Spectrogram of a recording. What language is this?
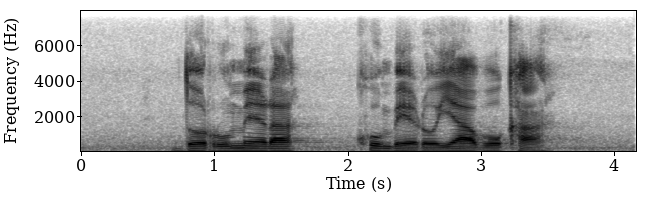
Venda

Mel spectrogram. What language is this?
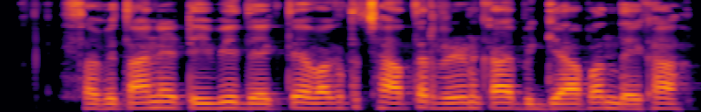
Hindi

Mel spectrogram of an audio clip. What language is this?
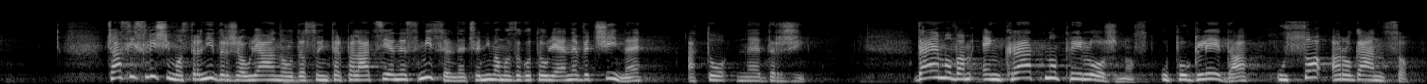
Slovenian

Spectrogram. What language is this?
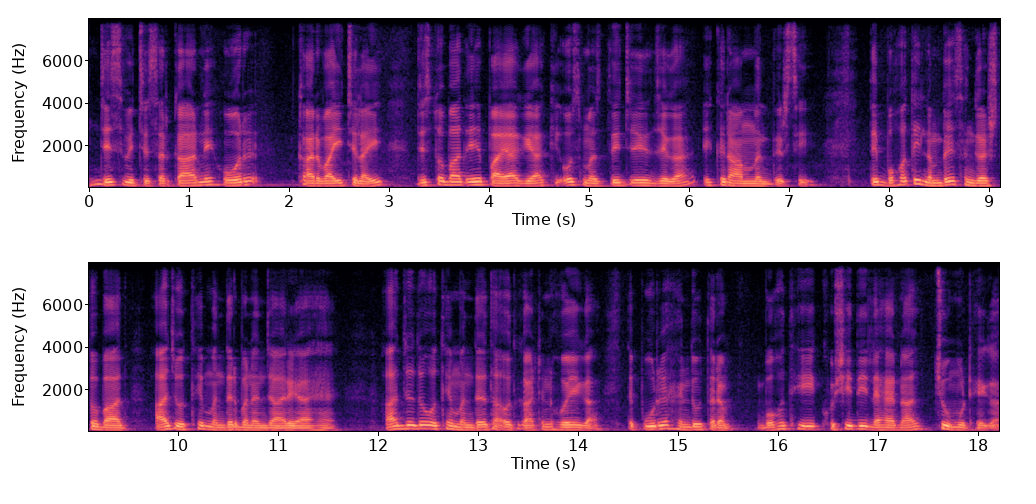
Punjabi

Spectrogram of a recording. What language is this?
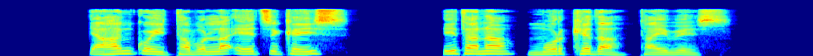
Gofa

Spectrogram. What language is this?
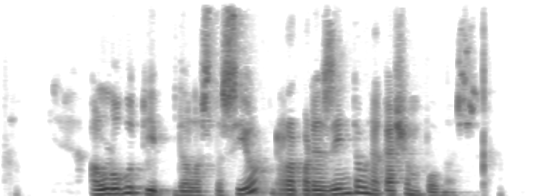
Catalan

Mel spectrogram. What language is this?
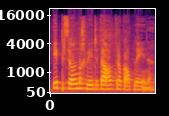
Swiss German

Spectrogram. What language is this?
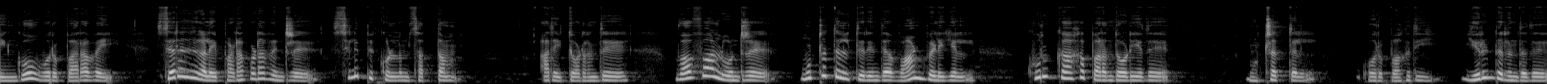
Tamil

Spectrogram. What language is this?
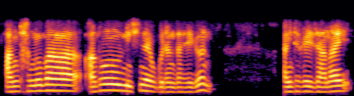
Bodo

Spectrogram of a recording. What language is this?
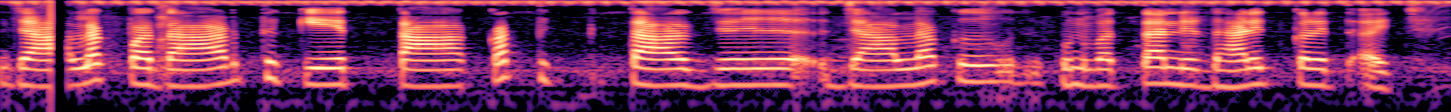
Maithili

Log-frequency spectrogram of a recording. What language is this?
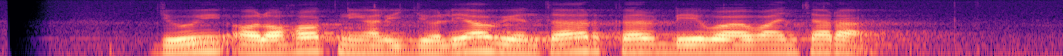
Sundanese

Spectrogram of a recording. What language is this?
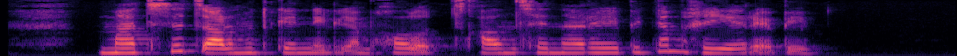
Georgian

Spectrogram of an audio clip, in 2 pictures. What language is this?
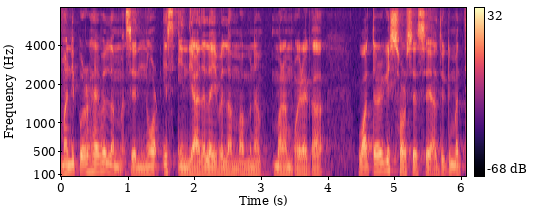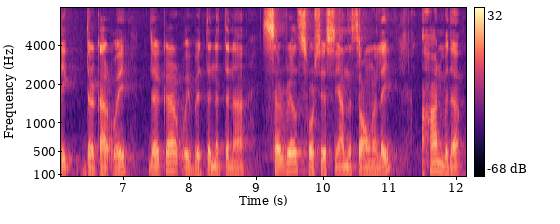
Manipuri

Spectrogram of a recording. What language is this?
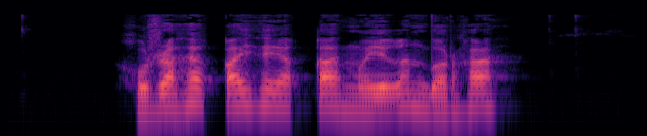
Bashkir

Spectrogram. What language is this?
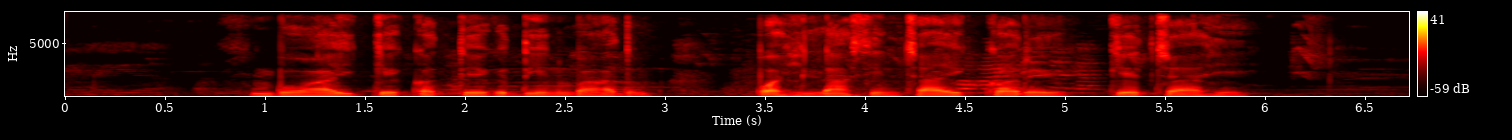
Magahi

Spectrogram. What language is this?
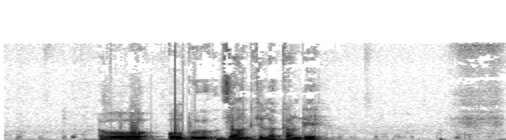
Ormuri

